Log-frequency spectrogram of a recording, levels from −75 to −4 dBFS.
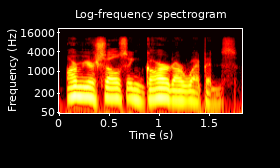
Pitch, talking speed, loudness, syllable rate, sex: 120 Hz, 195 wpm, -16 LUFS, 5.4 syllables/s, male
